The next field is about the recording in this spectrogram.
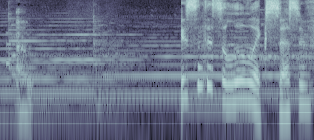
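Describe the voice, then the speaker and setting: Anxious informant over music. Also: male voice, sits high, wildly swooping pitch, a little slow, full character voice. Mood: polite, wary. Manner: worried, politely probing. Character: anxious, polite male informant loyal to his master. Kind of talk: scripted video game dialogue. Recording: prominent game music behind the voice.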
